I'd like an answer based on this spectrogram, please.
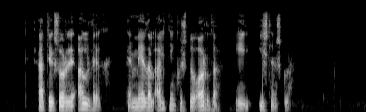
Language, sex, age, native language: Icelandic, male, 60-69, Icelandic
